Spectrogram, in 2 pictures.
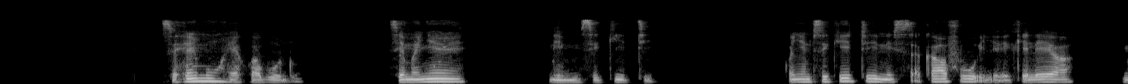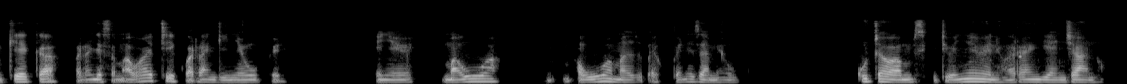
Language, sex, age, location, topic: Swahili, male, 18-24, Mombasa, government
